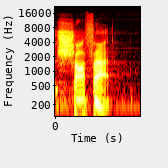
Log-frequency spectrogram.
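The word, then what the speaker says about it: Shaphat (שָׁפַט): The word judges in Hebrew is pronounced Shaphat.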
